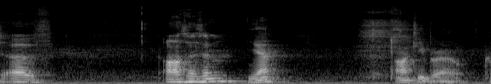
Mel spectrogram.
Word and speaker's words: Autibro: Do you say Oddity Bro? Like that? The Oddity Bro Show. The Oddity Bro Show.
